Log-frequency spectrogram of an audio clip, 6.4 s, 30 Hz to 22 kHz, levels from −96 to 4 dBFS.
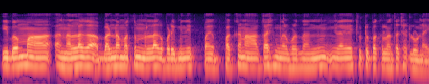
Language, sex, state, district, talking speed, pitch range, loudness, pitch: Telugu, male, Andhra Pradesh, Guntur, 165 wpm, 115-125 Hz, -17 LUFS, 125 Hz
